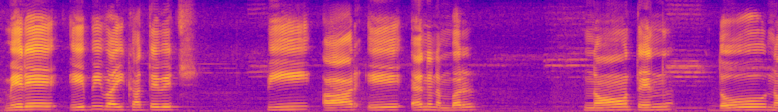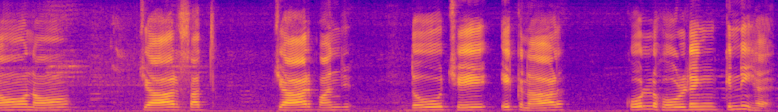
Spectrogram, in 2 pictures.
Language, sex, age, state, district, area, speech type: Punjabi, male, 45-60, Punjab, Shaheed Bhagat Singh Nagar, rural, read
